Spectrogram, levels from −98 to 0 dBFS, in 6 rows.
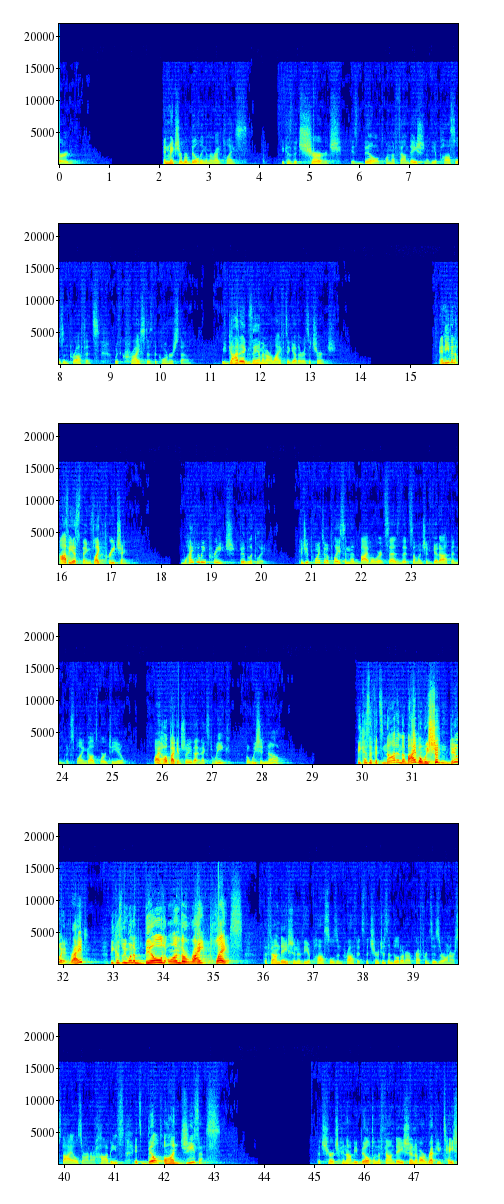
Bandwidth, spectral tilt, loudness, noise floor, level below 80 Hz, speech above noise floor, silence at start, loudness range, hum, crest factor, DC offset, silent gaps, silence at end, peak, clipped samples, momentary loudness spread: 15.5 kHz; -5.5 dB/octave; -22 LUFS; under -90 dBFS; -72 dBFS; over 65 dB; 0 s; 23 LU; none; 26 dB; under 0.1%; 1.13-1.20 s; 0 s; 0 dBFS; under 0.1%; 27 LU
